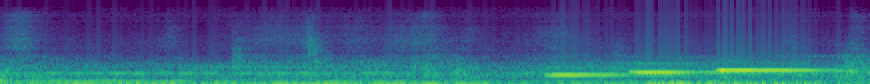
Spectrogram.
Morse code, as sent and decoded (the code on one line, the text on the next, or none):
none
